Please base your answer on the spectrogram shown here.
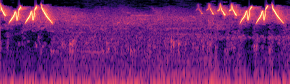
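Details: Bird singing: two bursts of quick, high, descending whistled sweeps, each about half a second long, repeated in tight series and separated by a short pause, over a faint low background hum.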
